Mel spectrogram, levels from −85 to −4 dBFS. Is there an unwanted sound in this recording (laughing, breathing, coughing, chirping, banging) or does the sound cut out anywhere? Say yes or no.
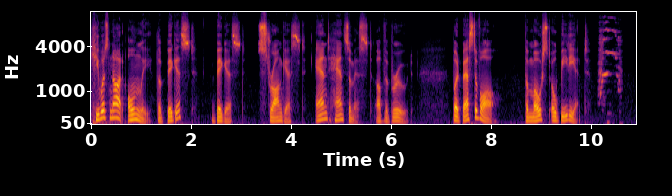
yes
